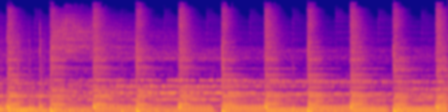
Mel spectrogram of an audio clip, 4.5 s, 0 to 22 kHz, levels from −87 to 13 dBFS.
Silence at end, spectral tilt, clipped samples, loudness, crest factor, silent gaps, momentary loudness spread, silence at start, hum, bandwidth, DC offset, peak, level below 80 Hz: 0 s; -6.5 dB/octave; 0.3%; -13 LUFS; 12 dB; none; 2 LU; 0 s; none; 19.5 kHz; under 0.1%; 0 dBFS; -18 dBFS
